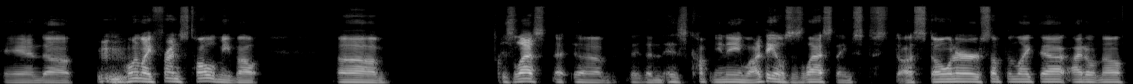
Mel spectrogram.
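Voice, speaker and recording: A man's voice: lowish voice, normal speed, pushed and bright. A man in his fifties, a ham radio operator chatting casually on air, rambling and repeating himself, with casual swearing. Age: 50s.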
